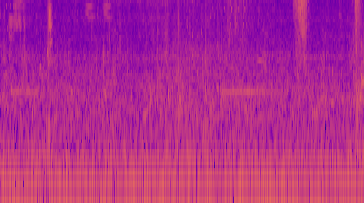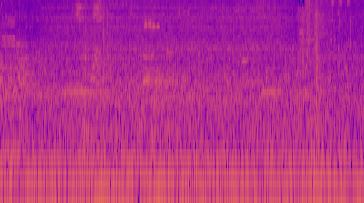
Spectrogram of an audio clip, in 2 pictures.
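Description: A short electronic beep sounds about every two and a half seconds.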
